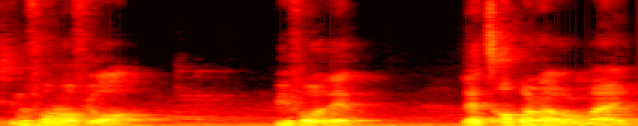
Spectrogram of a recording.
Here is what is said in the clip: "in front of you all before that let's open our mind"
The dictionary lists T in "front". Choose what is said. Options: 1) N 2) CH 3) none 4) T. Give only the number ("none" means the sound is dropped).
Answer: 3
